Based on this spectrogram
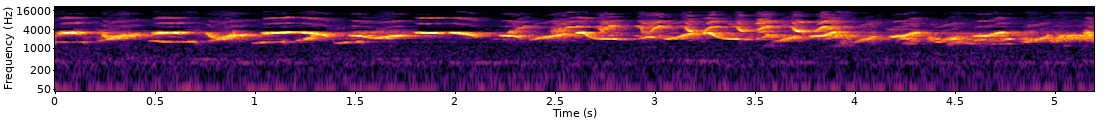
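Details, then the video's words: Varied song of the Chinese hwamei: looping whistled phrases at first, then a busier chattering passage of quick, higher notes, delivered continuously and loudly. "Kicau burung Hua Mei."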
